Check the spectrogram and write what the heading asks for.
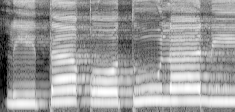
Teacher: Kemudian ada hukum qalqalah sughra karena ada huruf qalqalah yang sukunnya ini sukun asli dan ada di tengah bacaan. Maka kita baca qafnya ini dengan pantulan yang kecil.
